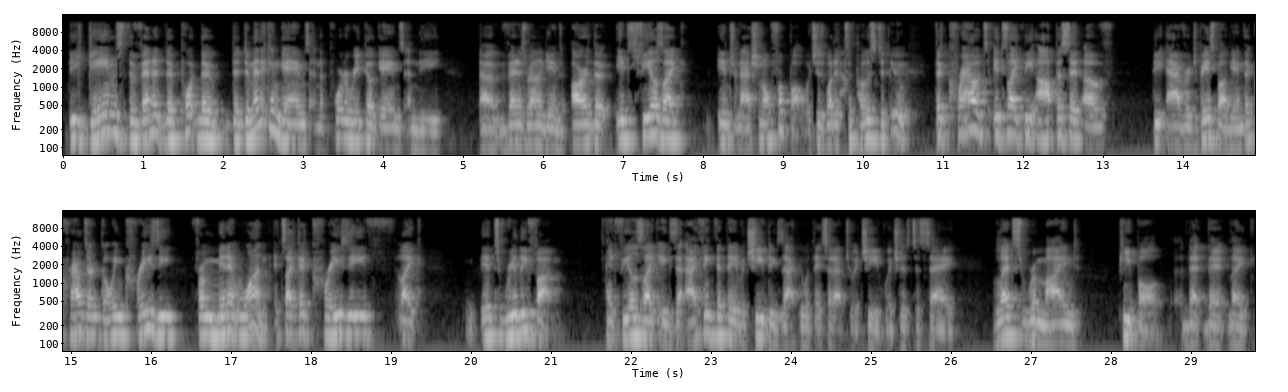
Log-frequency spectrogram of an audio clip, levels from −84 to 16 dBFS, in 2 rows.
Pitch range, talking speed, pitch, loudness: 110-140 Hz, 175 wpm, 130 Hz, -22 LUFS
